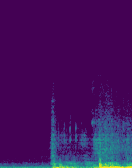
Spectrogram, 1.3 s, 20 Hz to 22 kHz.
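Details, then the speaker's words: 1984 TVR Wild Wedge 4.0 Rover V8, carburettor without choke and distributor ignition, unused for two months, cold wet January morning; fuel pump hum then catches first crank into even deep idle; normal cold start. "Oh, blimey, how about that? That wasn't bad, was it? Instant, first turn of the key."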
